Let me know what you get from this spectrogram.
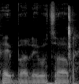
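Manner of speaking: energy drained out, very low, soft and hushed. Greeting Mister Curtis, the way they always do: low-energy voice. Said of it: "I lose energy in my voice when I have to talk to Mister Curtis".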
